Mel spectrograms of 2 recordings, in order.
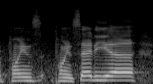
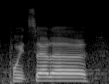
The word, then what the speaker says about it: poinsettia: without one more question since poinsettia has a few pronunciations i asked woods what does he call this plant i say poinsettia everybody says it different even here poinsettia poinsettia points that's those are the three the oakview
